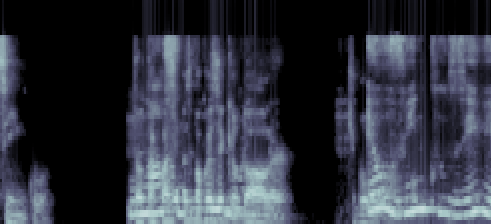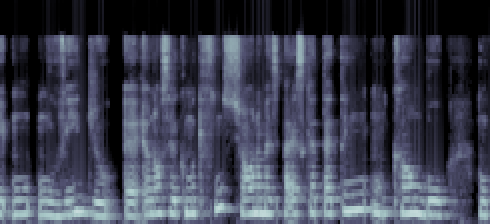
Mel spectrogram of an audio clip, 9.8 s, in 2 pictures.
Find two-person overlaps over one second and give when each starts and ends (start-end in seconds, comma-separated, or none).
1.3-2.9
